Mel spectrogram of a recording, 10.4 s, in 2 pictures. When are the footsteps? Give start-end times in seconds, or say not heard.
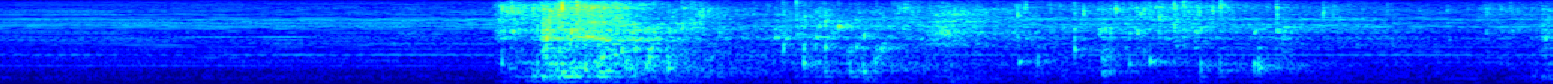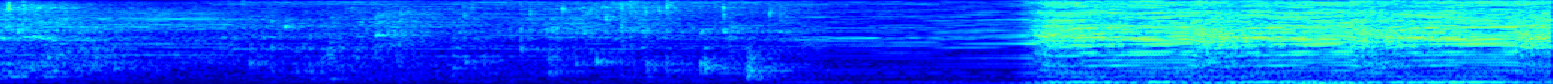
not heard.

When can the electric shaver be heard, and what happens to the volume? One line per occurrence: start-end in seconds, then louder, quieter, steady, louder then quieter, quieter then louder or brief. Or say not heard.
0.0-10.3 louder.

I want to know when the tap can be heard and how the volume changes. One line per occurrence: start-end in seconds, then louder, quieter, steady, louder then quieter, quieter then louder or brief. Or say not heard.
1.6-8.0 quieter.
